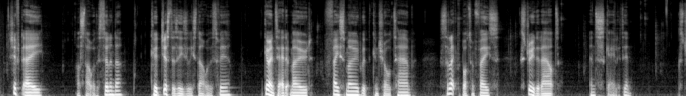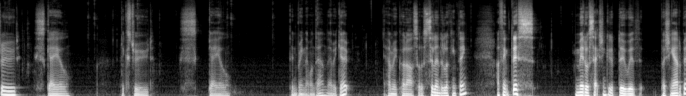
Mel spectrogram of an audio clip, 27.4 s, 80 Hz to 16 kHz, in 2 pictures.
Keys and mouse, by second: 0.2 shift+a, 4.8 Tab, 6.2 ctrl+Tab, 9.1-11.0 drag, 10.3 e, 11.6 s, 13.2 e, 14.2 s, 16.3 e, 16.9 s, 19.3 click, 20.2 click, 20.4 middle click.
